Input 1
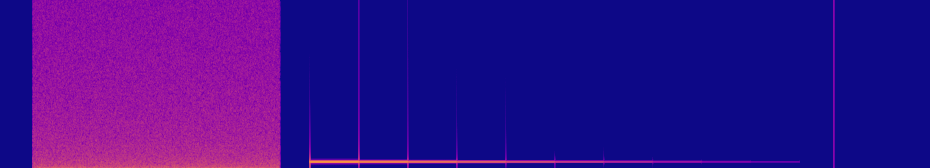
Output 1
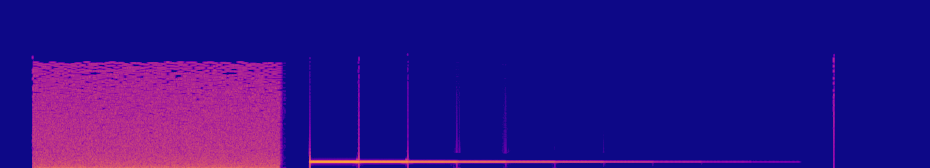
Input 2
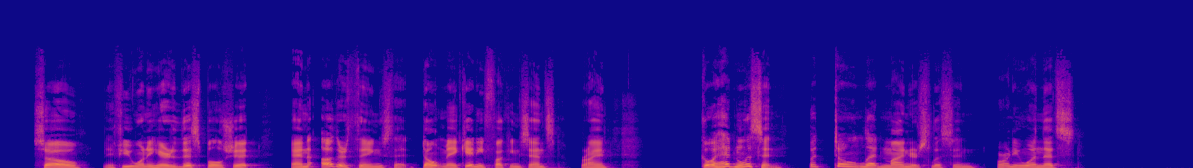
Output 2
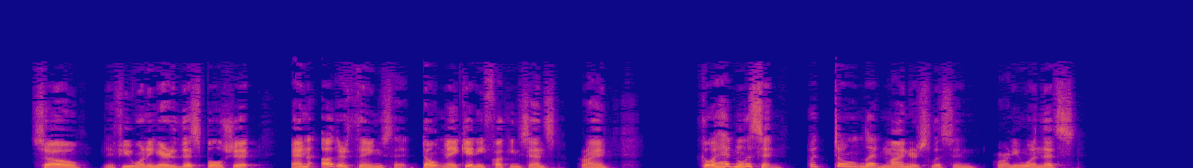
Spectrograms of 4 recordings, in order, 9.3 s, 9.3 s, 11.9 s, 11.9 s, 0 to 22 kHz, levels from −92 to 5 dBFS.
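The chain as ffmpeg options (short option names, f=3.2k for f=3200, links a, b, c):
-af "volume=4.5dB" -ar 48000 -c:a libvorbis -b:a 32k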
